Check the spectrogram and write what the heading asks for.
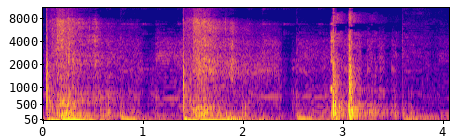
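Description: Two rifle shots about a second and a half apart, each ringing on and fading, from a 6.5 Creedmoor bolt-action rifle. Two short, sharp clicks follow near the end.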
